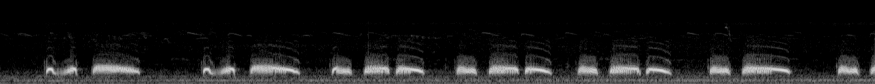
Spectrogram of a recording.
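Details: Spotted dove used as a decoy, singing in kharom style in rapid succession: many phrases of two short coos and a long falling coo, closely spaced, over a steady low hum.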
